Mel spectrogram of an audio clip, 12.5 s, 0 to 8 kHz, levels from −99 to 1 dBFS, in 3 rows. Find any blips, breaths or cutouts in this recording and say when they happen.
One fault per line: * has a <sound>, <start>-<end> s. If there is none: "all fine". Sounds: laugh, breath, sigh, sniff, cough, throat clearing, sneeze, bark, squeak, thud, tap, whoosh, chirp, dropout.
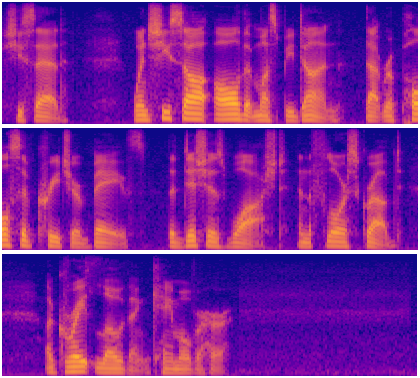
all fine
